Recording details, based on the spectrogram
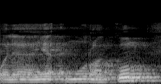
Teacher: یأمرکم میں حمزہ ساکن جھٹکے سے ادا کیا جائے گا. میم کو معروف طریقے سے جلدی پڑھیں گے، را کو پر پڑھیں گے لیکن جلدی پڑھیں گے. کاف باریک ہے، میم ساکن پہ اظہار شفوی ہے.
